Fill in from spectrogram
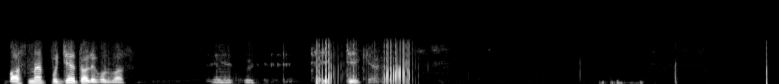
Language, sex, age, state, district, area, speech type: Dogri, male, 18-30, Jammu and Kashmir, Samba, rural, conversation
